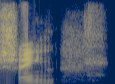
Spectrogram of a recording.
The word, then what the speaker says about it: Shaynje: I'm like, yeah, the J is silent.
